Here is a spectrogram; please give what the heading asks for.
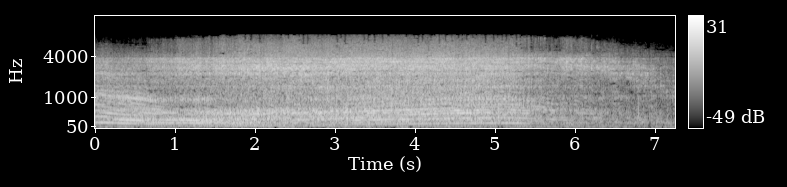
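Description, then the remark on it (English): An airplane coming in fast to land, its engine, which has been acting up, a loud, steady droning roar with slowly shifting pitch that fills the whole stretch before easing off slightly at the end. “Well, we'll know in a minute because he's coming in fast.”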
